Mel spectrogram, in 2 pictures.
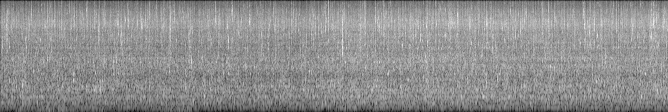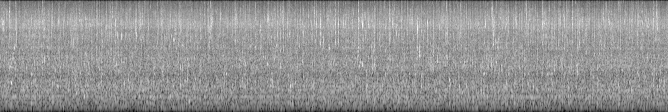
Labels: Is this water?
yes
